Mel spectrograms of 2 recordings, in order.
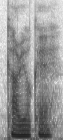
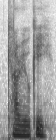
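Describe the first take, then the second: First: It is said with Japanese sounds and intonation. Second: It is said with English sounds and stress. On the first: "Or as you might say" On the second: "Just we kind of say karaoke"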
